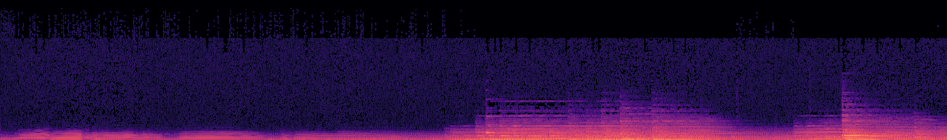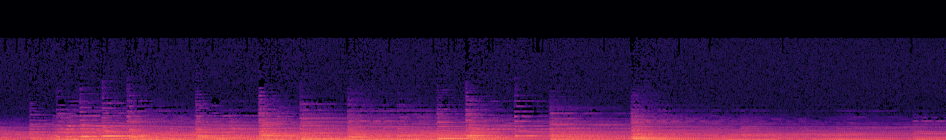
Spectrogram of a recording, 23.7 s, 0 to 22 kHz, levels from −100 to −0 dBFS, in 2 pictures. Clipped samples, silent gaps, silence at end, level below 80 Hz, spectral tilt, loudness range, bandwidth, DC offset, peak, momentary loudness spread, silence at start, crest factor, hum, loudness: under 0.1%; none; 0 s; -66 dBFS; -8 dB/octave; 14 LU; 15.5 kHz; under 0.1%; -16 dBFS; 18 LU; 0 s; 18 dB; none; -33 LUFS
